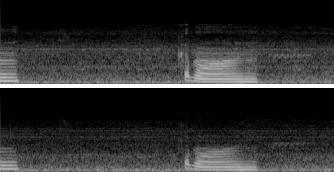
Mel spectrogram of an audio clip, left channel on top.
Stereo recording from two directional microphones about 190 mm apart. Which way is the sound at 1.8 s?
15° left (ahead or behind).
